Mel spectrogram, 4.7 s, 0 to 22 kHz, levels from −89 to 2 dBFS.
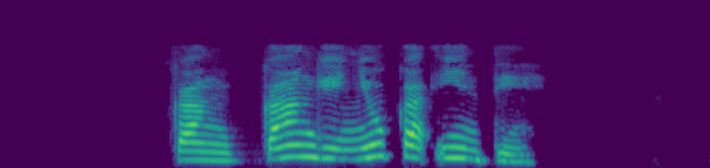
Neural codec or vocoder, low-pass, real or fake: none; 7.2 kHz; real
